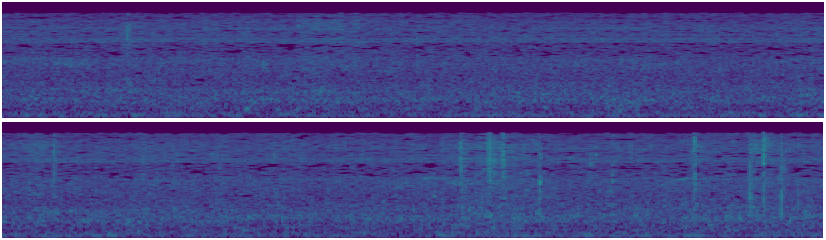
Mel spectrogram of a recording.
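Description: Shallow rocky creek running steadily over stones, with a few light clicks near the end.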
